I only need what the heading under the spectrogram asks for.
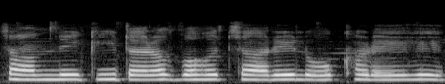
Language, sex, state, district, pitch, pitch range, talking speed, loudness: Hindi, female, Madhya Pradesh, Bhopal, 225 Hz, 220-225 Hz, 105 wpm, -13 LUFS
